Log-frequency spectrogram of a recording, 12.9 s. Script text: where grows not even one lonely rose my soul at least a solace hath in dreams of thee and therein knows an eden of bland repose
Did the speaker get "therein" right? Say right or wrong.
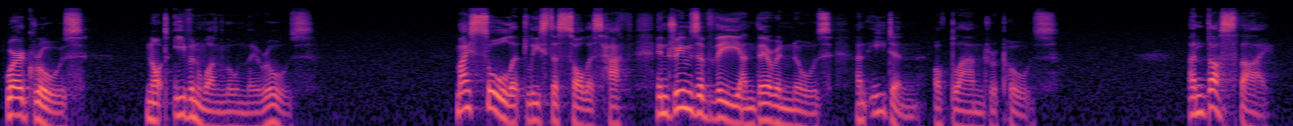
right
